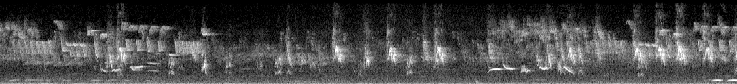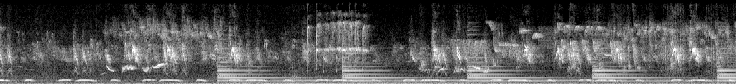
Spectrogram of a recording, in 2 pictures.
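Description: Faint birdsong: several birds chirping and trilling, with a lower short call repeated about twice a second from about halfway in. Soft steady tones join about two-thirds of the way in.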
